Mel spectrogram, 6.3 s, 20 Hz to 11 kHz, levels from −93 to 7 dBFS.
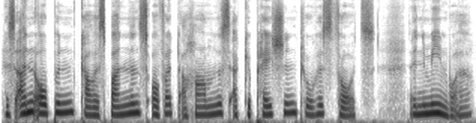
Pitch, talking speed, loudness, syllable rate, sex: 185 Hz, 125 wpm, -17 LUFS, 5.0 syllables/s, female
